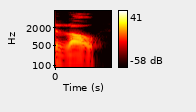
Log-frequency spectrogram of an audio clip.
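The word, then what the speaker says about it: row: तो देखिए dispute and राव, और प्रोनाउंसिएशन भी डिफरेंट है। ये रो होता है, रो, और ये है राव, यानी प्रोनाउंसिएशन भी डिफरेंट है।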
